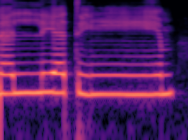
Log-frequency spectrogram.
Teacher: یہاں لام القمریہ ہے تو اس کا دھیان رہے، ہم لام کو ظاہر کریں گے اور اسے جزم سے پڑھیں گے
